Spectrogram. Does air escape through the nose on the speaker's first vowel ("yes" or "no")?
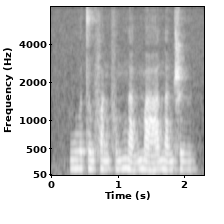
no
